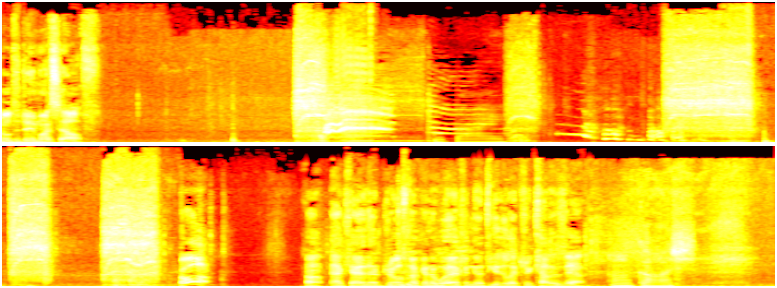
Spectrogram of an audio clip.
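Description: A young woman laughs nearby.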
